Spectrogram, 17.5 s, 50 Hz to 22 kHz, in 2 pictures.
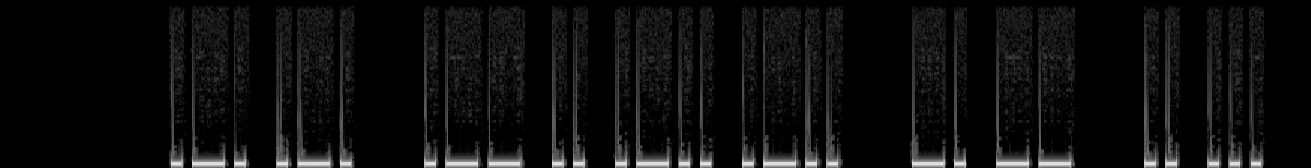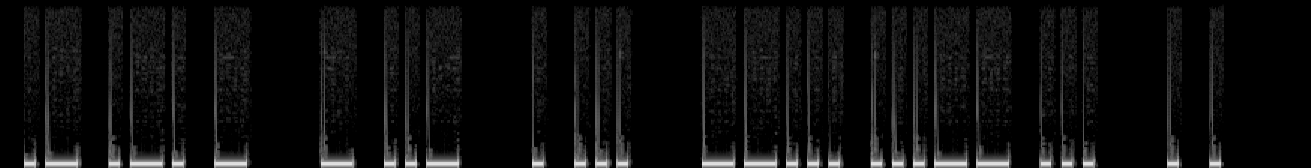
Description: Morse code, heard as a keyed tone, about 17 wpm, 700 Hz. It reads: RR WILL NM IS ART TU ES 73S EE
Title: SOTA QSO Practice 17wpm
